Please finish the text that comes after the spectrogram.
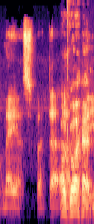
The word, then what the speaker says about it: Emmaus: apparently the pronunciation of Emmaus does not come come out right if you are a Hispanic speaker it comes out like a mouse so no one got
